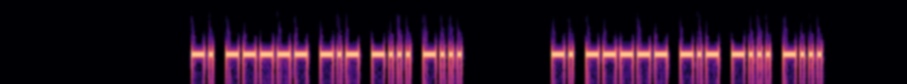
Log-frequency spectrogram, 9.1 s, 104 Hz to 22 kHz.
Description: Morse code, heard as a keyed tone, about 28 wpm, 700 Hz. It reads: N0KBB N0KBB
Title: USA Call Signs - 5 Characters - Repeated 2x - 28wpm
